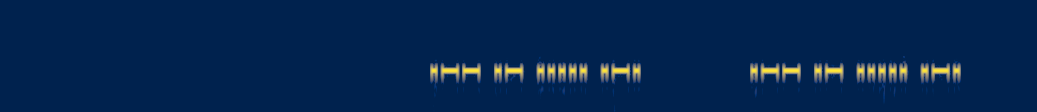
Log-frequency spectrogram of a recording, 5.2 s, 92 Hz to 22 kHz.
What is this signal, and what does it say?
Morse code, heard as a keyed tone, about 42 wpm, 700 Hz. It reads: WA5R WA5R
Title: USA Call Signs - 4 Characters - Repeated 2x - 45wpm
